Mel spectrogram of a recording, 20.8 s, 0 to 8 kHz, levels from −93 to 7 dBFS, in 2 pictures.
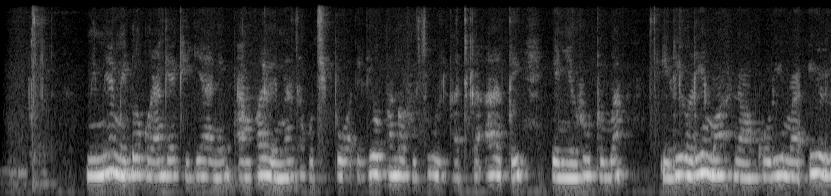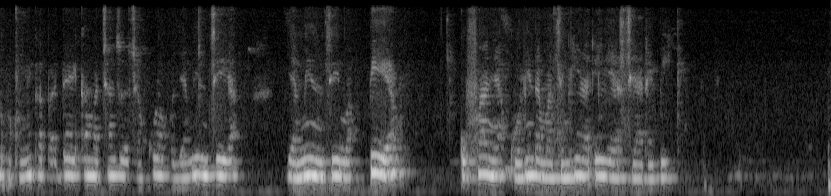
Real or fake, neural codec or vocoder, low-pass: real; none; 7.2 kHz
